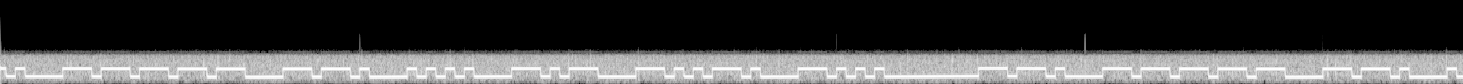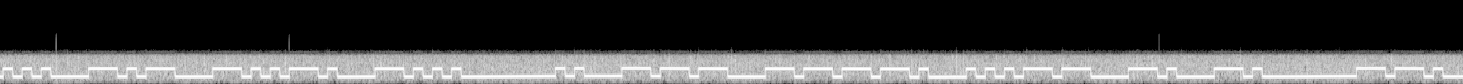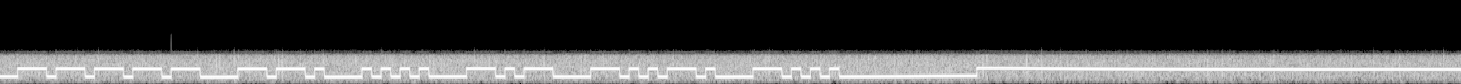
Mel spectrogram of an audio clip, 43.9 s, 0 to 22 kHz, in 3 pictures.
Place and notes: G0GHK beacon on 10368MHz recorded off air by Dave (G0DJA) in Bolsover, Derbyshire (IO93if)
North Lincolnshire, UK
